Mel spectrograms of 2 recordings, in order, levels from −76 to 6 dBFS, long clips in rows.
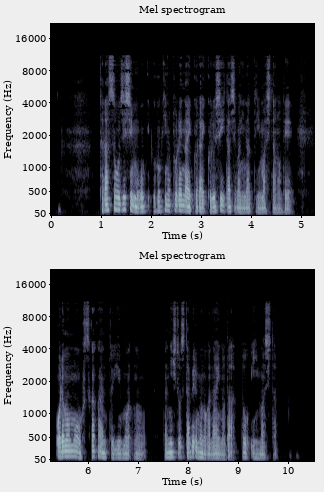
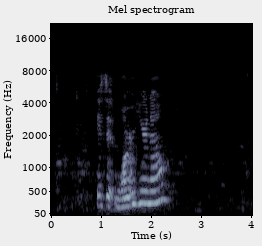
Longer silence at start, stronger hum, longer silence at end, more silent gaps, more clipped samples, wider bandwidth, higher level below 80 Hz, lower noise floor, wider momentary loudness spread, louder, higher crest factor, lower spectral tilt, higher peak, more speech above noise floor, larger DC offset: about the same, 0.15 s vs 0.15 s; neither; second, 0.75 s vs 1.65 s; neither; neither; first, 11.5 kHz vs 7.8 kHz; first, -42 dBFS vs -76 dBFS; second, -63 dBFS vs -69 dBFS; about the same, 11 LU vs 13 LU; about the same, -25 LUFS vs -27 LUFS; about the same, 22 dB vs 18 dB; about the same, -5.5 dB/octave vs -5.5 dB/octave; first, -4 dBFS vs -12 dBFS; second, 39 dB vs 43 dB; neither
